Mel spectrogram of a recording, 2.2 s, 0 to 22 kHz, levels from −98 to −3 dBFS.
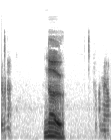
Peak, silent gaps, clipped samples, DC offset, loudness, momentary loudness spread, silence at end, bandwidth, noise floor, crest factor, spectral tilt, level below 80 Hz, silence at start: -4 dBFS; none; under 0.1%; under 0.1%; -20 LUFS; 24 LU; 0.05 s; 9 kHz; -74 dBFS; 20 dB; -5.5 dB/octave; -56 dBFS; 0.05 s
